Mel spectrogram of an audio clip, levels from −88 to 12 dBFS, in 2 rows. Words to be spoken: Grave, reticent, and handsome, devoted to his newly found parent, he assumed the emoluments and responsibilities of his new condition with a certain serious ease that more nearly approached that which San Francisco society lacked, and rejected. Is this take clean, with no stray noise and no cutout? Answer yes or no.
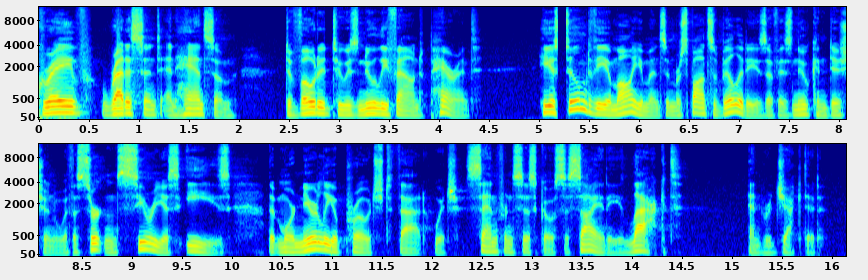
no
